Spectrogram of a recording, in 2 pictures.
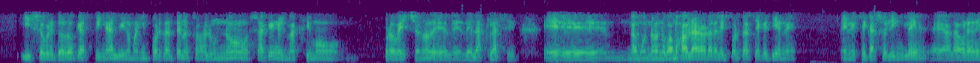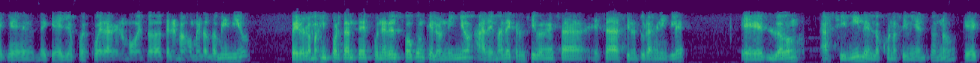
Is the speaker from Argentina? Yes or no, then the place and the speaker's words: no; Spain; Pero es cierto que este complejo que tenemos los españoles no lo tenemos que quitar.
